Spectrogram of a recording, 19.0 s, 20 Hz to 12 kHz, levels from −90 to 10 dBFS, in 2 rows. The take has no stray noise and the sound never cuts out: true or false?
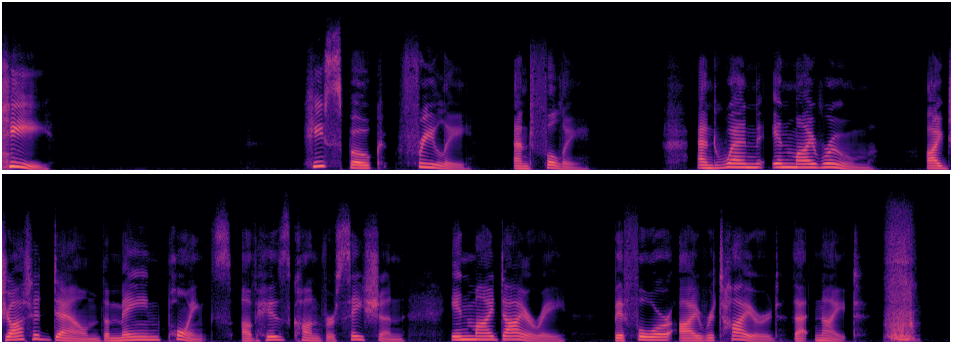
false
